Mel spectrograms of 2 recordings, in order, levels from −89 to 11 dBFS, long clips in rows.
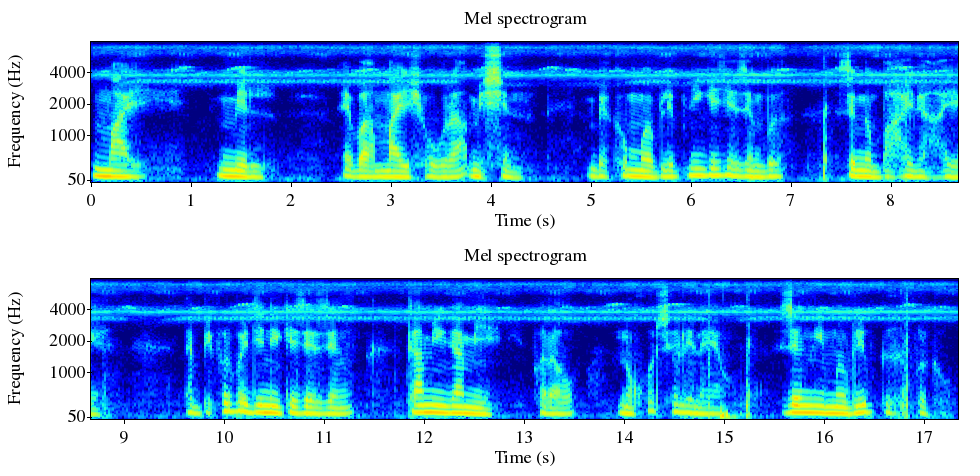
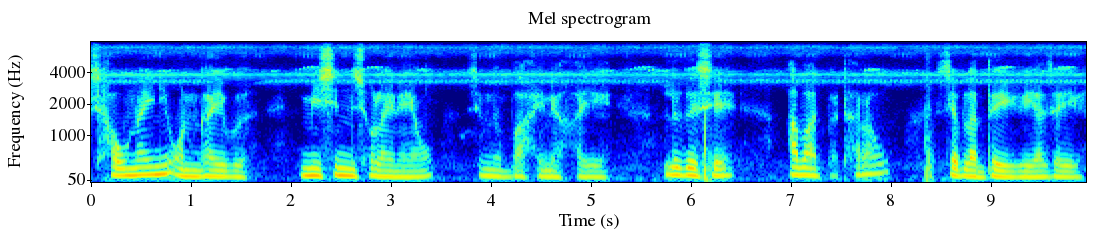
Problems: constant background noise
